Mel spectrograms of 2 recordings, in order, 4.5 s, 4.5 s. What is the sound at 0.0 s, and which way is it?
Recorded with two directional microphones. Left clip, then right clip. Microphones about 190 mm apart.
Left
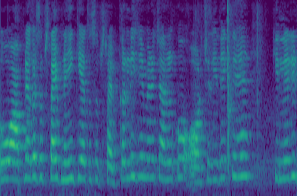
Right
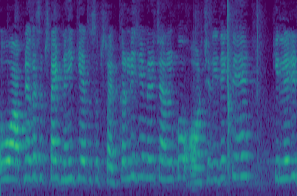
A woman's voice, 30° left (ahead or behind).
